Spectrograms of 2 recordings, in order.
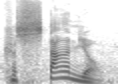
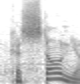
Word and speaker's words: Castano: saying the name wrong it is castano not Casto so I beg your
